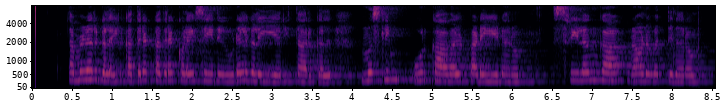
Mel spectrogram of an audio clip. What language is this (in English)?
Tamil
